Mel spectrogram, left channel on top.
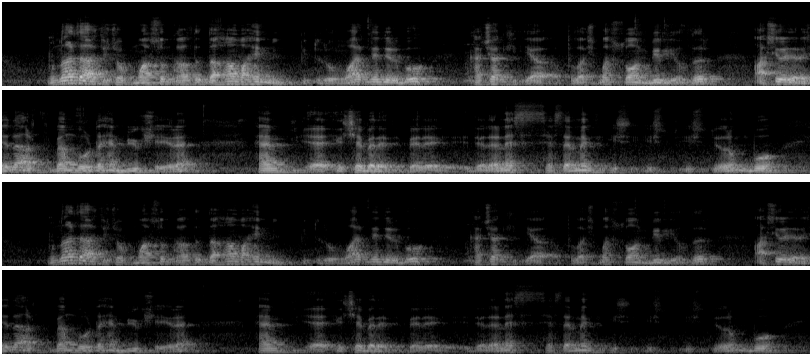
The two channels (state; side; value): quieter; right; 8.3 dB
